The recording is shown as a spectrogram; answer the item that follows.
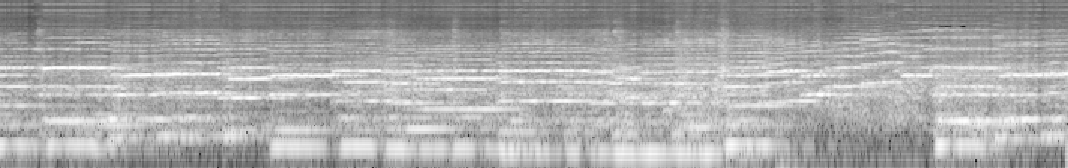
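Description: Instrumental Romanian folk dance music: a melody in held, stepping notes over a steady, pulsing bass accompaniment.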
